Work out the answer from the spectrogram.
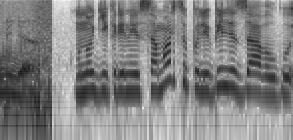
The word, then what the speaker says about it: Заволга: многие коренные самарцы полюбили за волгу именно так с ударением на первый слог и в одно слово называют все то что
